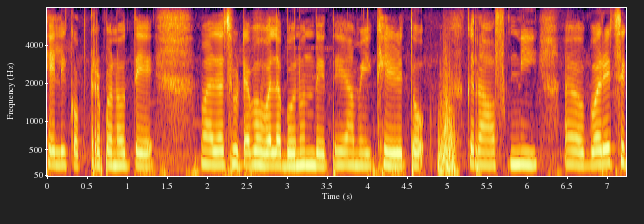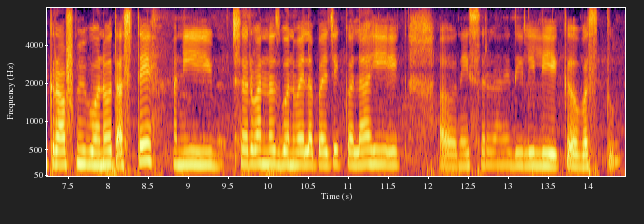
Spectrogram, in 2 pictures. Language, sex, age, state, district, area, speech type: Marathi, female, 18-30, Maharashtra, Nanded, rural, spontaneous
